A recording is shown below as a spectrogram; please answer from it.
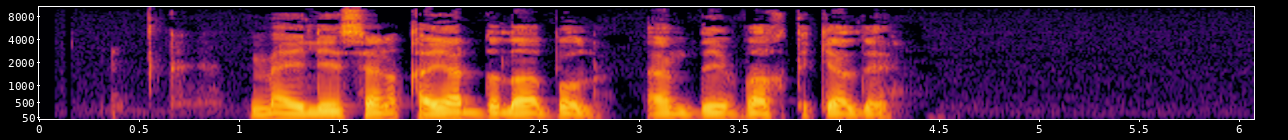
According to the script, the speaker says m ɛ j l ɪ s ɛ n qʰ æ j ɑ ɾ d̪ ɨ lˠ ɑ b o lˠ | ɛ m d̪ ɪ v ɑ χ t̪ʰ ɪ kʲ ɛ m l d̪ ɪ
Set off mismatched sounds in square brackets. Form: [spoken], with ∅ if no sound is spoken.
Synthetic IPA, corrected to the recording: m ɛ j l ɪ s ɛ n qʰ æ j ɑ ɾ d̪ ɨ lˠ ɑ b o lˠ | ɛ m d̪ ɪ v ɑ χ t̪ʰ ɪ kʲ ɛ [∅] l d̪ ɪ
